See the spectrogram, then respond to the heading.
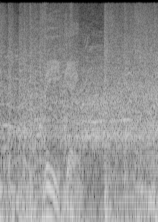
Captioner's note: crowd cheering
